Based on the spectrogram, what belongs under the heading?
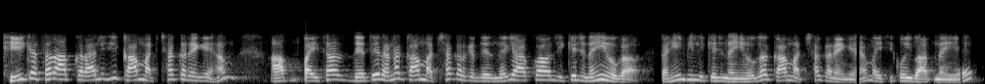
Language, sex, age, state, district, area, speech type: Hindi, male, 45-60, Uttar Pradesh, Jaunpur, rural, conversation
